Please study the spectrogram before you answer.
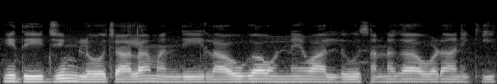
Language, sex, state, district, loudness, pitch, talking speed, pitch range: Telugu, male, Andhra Pradesh, Annamaya, -15 LUFS, 125 Hz, 95 wpm, 120-130 Hz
